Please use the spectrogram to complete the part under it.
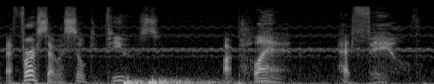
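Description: A man voicing a cold, eerie reawakened human spirit in a slow, hushed, ominous delivery. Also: medium pitch, sing-song, a little hiss or hum, heavily acted, rough recording.

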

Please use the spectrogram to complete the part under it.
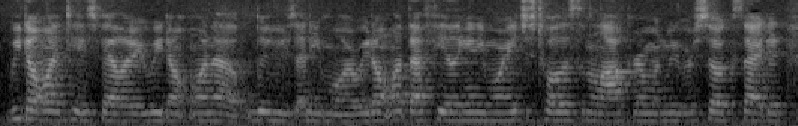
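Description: A young college athlete talks casually through her press answers, her voice even and level. The room echoes and she sounds far from the mic. Steady noise hums behind her. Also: medium pitch, racing. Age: young adult. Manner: casual, says like and um. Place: office-like room, indoors. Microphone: far camera.

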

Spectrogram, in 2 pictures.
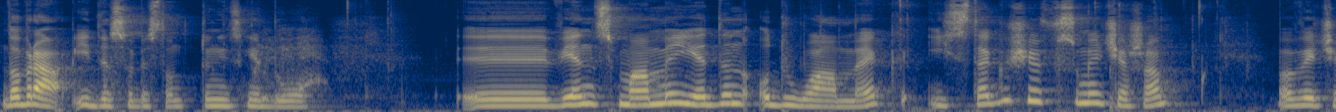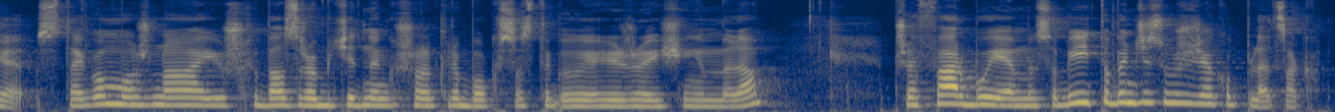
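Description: Woman, higher voice, casual let's play commentary, chatty, excitable yelps. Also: fairly quick. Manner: chatty, talks to viewers and mobs, yelps when attacked. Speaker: gaming channel host.

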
